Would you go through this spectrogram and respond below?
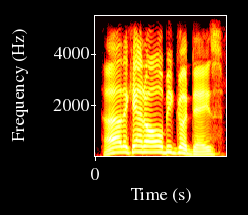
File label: commentator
